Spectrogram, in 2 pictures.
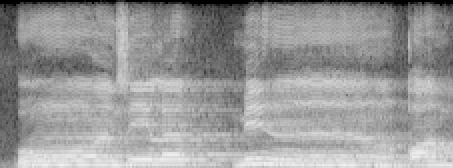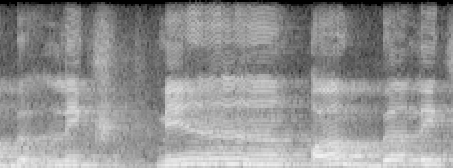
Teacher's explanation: Nun sukun atau tanwin bertemu dengan huruf qaf, itu adalah ifa hakiki. Dia cara membacanya mendengung samar panjang 2 harokat.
